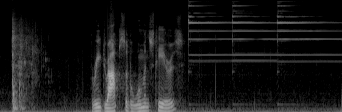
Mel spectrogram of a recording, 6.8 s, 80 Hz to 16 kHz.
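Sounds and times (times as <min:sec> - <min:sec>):
liquid sloshing and bubbling in a witch's cauldron: 0:00.2 - 0:01.2
speech: 0:01.8 - 0:04.0.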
